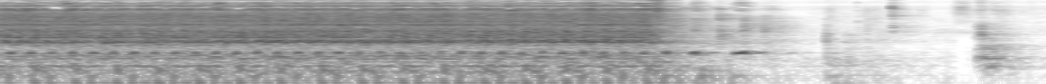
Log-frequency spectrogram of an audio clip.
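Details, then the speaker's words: John Deere riding mower with a new battery, cranking: even starter cranking about four turns a second for three seconds with no firing; no fuel comes out of the fuel pump line, so a failed fuel pump is suspected. "all right see there's something getting gas to the carburetor or carburetor related so i'm going to do is take the fuel line off here that's the fuel pump and crank it over and see if gas comes out of here no gas"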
